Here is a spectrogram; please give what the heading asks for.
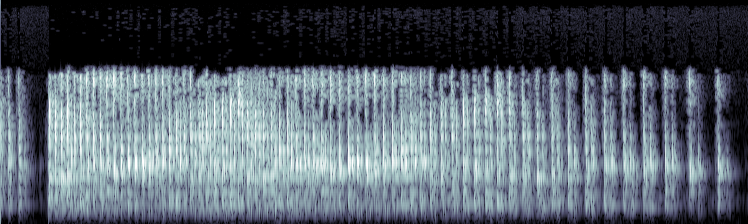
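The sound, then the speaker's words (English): Ratcheting clicks of a prize wheel being spun for a giveaway: a dense, rapid rattle that gradually slows into distinct, evenly spaced ticks before stopping. “now let's spin the wheel, see who gets the swag.”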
